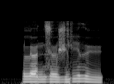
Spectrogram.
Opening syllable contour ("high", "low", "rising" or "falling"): low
